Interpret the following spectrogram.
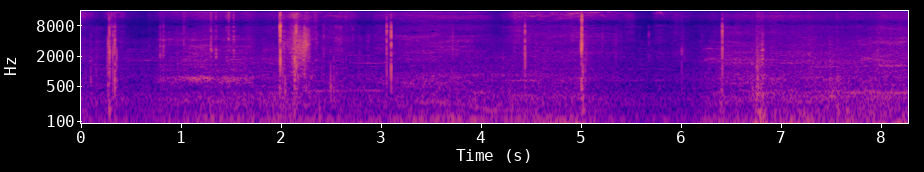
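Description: Low steady rumble inside a parked car's cabin, with a few sharp clicks and knocks from the phone being handled and a thump near the end.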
